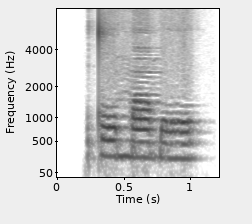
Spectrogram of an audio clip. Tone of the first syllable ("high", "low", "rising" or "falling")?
high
